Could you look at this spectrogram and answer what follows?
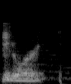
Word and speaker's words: Chidori: It's Chidori. Like from Naruto, Chidori.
